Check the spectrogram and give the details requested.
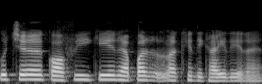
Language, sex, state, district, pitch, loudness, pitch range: Hindi, female, Uttar Pradesh, Muzaffarnagar, 200 Hz, -16 LUFS, 175-220 Hz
